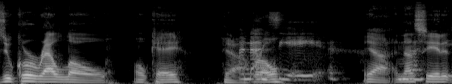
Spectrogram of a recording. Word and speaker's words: Zuccarello: zuccarello's name correctly yeah it's not zucarella it's zucarello it's with an o oh I've heard some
